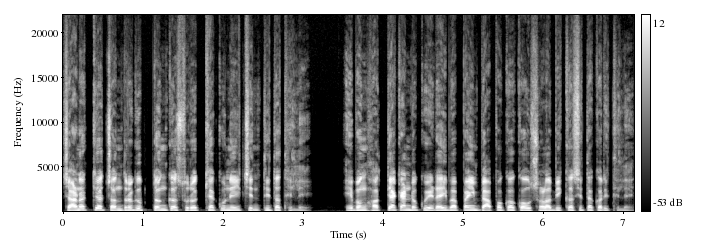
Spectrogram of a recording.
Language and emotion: Odia, neutral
